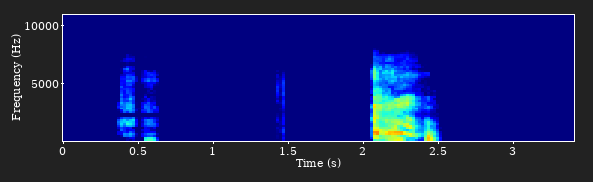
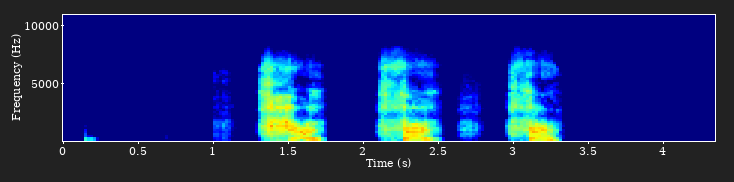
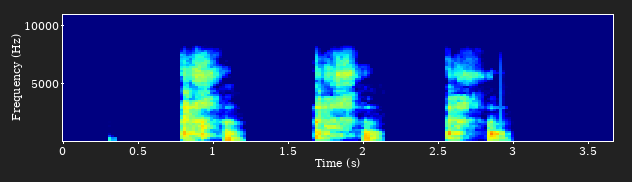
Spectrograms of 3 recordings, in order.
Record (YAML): cough_length: 3.4 s
cough_amplitude: 28156
cough_signal_mean_std_ratio: 0.24
exhalation_length: 4.4 s
exhalation_amplitude: 32590
exhalation_signal_mean_std_ratio: 0.37
three_cough_length: 3.7 s
three_cough_amplitude: 26968
three_cough_signal_mean_std_ratio: 0.37
survey_phase: beta (2021-08-13 to 2022-03-07)
age: 65+
gender: Female
wearing_mask: 'No'
symptom_none: true
smoker_status: Never smoked
respiratory_condition_asthma: false
respiratory_condition_other: false
recruitment_source: REACT
submission_delay: 1 day
covid_test_result: Negative
covid_test_method: RT-qPCR
influenza_a_test_result: Negative
influenza_b_test_result: Negative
